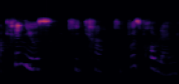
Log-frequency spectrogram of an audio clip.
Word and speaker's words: craignos: vocabulaire du jour à craignos qui craint qui pose problème qui fait peur il ya toujours un s à la fin qu'on prononce c'est vraiment craignos et le verbe qui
